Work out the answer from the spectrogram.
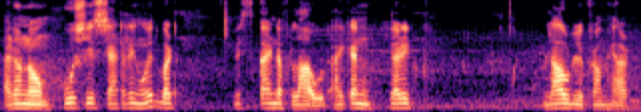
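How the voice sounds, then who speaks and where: A man's voice: mid-range voice, flat delivery, normal speed, sharp tone, slight background noise. Chatty Bengali man vlogging outdoors. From India. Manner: rambling, repeats himself, chatty asides to viewers. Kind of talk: casual vlog while eating outdoors. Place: public place outdoors.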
